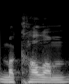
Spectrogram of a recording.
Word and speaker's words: McCullum: James hello am I saying your name right McCullum I'm always afraid I say it wrong no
